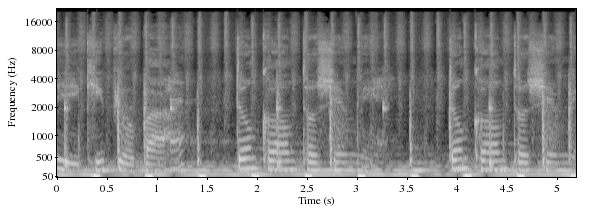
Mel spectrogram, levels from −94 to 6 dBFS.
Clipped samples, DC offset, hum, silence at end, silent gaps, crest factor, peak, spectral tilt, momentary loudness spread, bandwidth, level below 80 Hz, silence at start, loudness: under 0.1%; under 0.1%; none; 0 s; none; 14 dB; 0 dBFS; -4 dB/octave; 4 LU; over 20 kHz; -18 dBFS; 0 s; -15 LUFS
